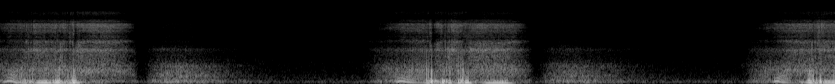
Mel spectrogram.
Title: Snoring Audio Clip 5 minutes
